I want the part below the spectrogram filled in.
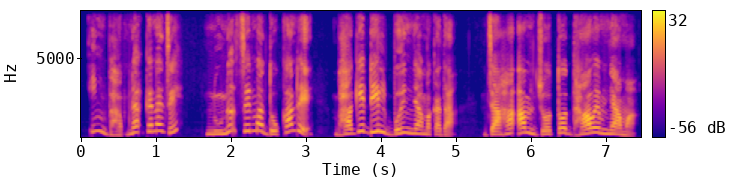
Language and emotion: Santali, disgusted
